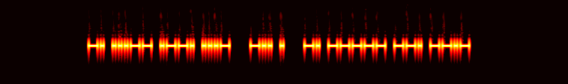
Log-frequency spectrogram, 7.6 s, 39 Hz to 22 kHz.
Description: Morse code, heard as a keyed tone, about 30 wpm, 700 Hz. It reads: N3PV DE N0GQ
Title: USA Callsign DE Callsign - 4 Characters - 30wpm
